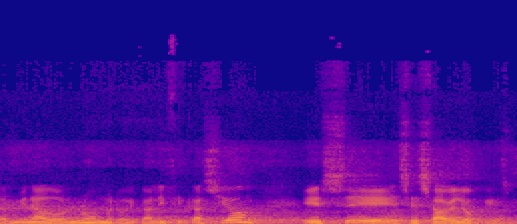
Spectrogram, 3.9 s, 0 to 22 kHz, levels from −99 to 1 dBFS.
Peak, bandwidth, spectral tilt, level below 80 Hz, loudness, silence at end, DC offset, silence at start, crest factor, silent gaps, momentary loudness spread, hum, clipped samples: -14 dBFS; 17 kHz; -7.5 dB/octave; -50 dBFS; -29 LUFS; 0 s; under 0.1%; 0 s; 16 dB; none; 5 LU; none; under 0.1%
